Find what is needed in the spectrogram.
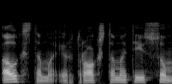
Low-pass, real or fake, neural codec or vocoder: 7.2 kHz; real; none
